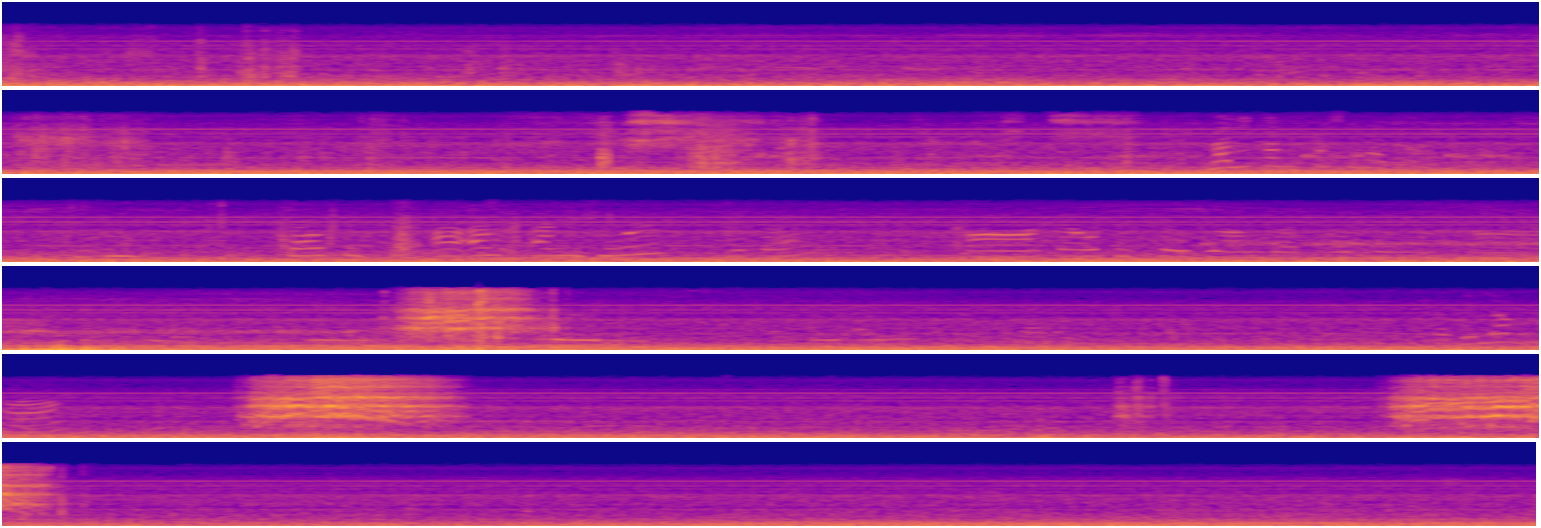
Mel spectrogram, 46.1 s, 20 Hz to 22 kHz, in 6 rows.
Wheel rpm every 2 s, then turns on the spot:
0, 0, 0, 0, 0, 0, 0, 0, 0, 0, 0, 0, 20, 0, 0, 10, 20, 0, 20, 30, 0, 0, 0.
none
